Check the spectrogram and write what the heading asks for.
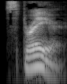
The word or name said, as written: sprayer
